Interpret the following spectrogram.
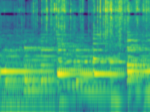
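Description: Solo piano music with sustained notes, a new chord struck about a second in and another near the end. Clear plastic packaging crinkles underneath as it is handled.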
